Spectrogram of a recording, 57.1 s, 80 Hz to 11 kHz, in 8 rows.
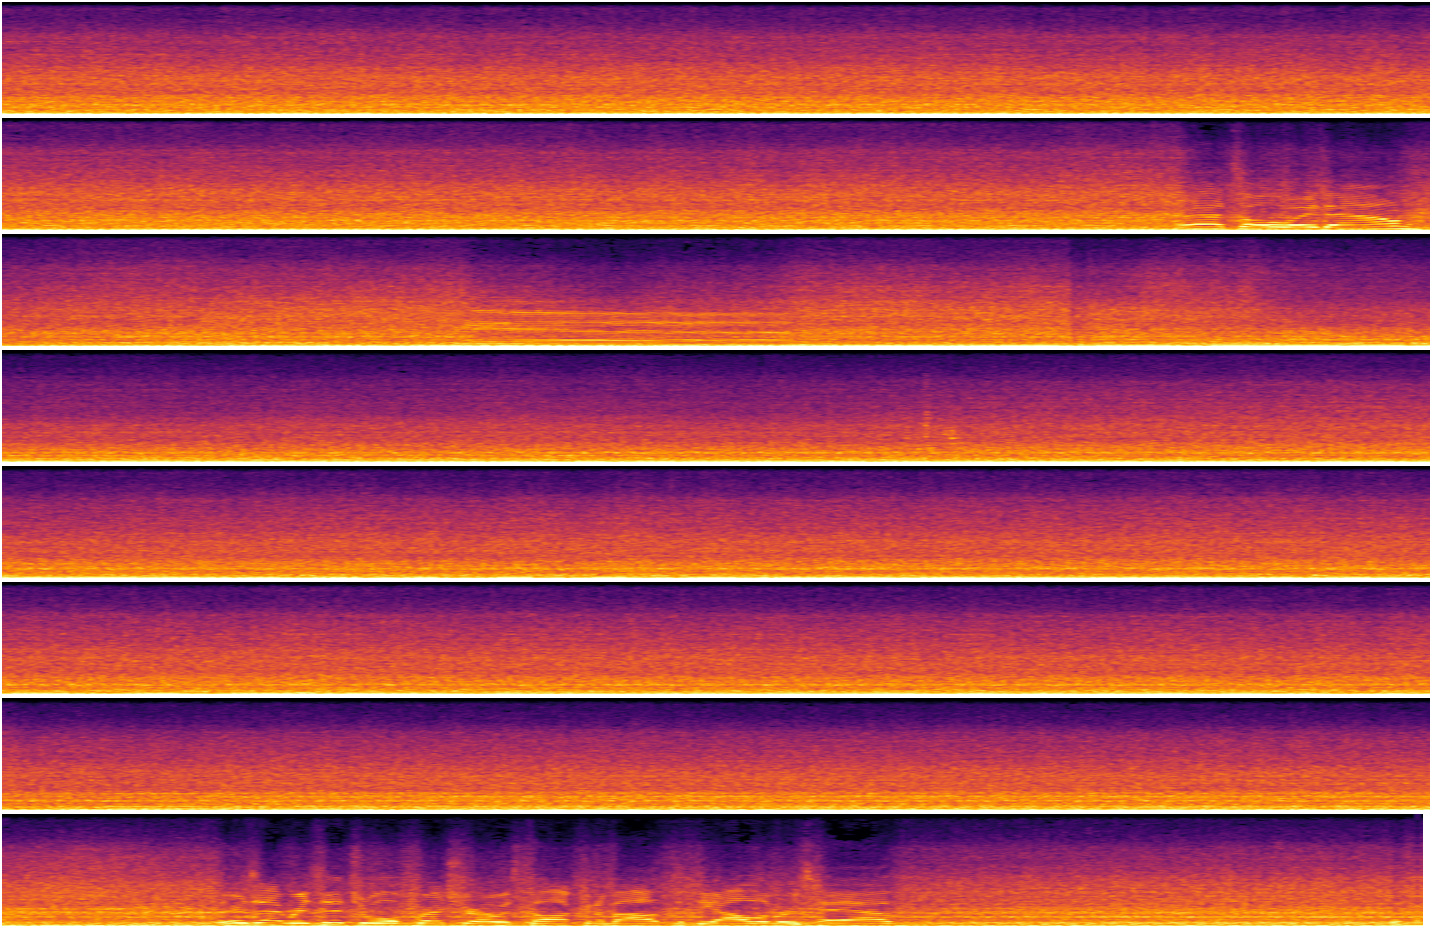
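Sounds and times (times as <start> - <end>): hydraulic pump pumping oil: 0.0 - 57.0
tractor engine running: 0.0 - 57.0.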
